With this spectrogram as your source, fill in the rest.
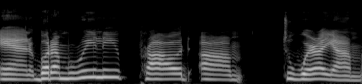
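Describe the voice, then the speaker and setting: In a very clean recording with a silent background and a dry, close sound with no echo, a woman with a Spanish accent speaks at a high pitch with ordinary pitch variation. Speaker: photographer. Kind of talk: casual chat. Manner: halting, repetitive fillers.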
